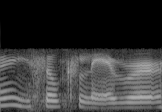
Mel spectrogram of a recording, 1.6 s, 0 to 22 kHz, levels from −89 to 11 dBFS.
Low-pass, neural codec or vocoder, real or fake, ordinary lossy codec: 3.6 kHz; none; real; none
